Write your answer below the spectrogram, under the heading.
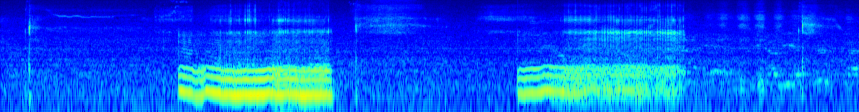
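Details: Snoring cat giving two drawn-out grating breaths with a strong tonal, almost voiced quality, separated by a few seconds of quiet, with small knocks in the background.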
